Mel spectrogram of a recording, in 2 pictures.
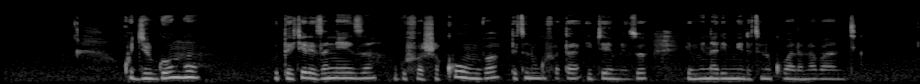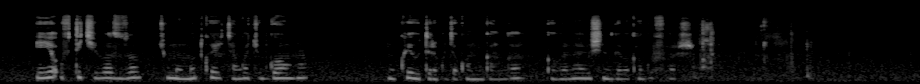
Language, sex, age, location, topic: Kinyarwanda, female, 18-24, Kigali, health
